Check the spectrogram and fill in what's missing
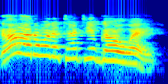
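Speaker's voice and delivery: rude, grouchy voice, very high and fast. Retelling how one friend answered another friend's greeting: mock-grouchy Alyssa voice. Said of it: "she responded with a grouchy voice".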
